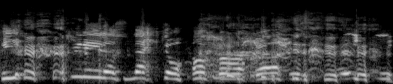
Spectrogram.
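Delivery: high, helpless laughing through every word. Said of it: "I'm crying real tears".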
